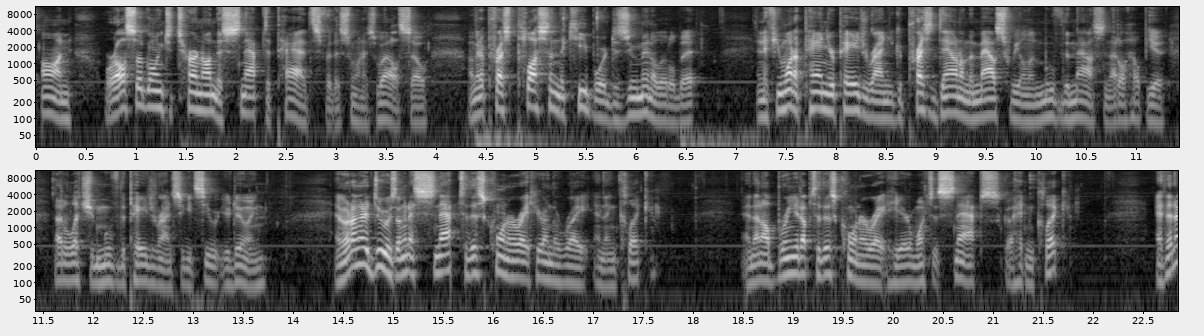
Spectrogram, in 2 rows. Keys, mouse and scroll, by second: 2.9 click, 5.4 =, 7.5-8.8 drag, 9.3-11.5 drag, 11.8-13.2 drag, 17.3 click, 21.4 click.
